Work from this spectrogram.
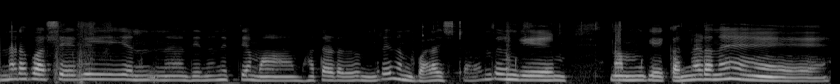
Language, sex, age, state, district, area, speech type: Kannada, female, 30-45, Karnataka, Chikkamagaluru, rural, spontaneous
